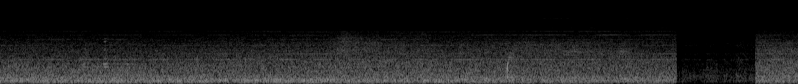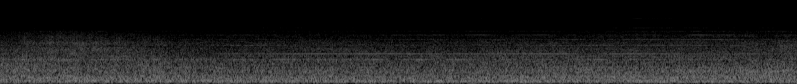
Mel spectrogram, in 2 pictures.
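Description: A FedEx ATR turboprop at Raleigh-Durham International Airport gives a steady, loud engine drone that holds throughout, with a brief dropout partway through.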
